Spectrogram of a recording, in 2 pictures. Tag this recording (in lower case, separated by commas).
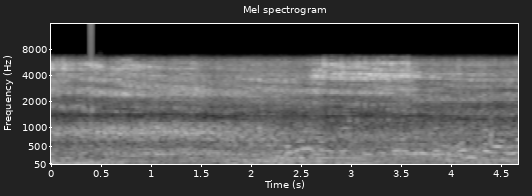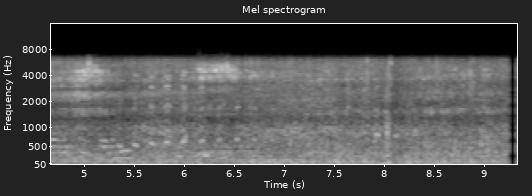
speech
